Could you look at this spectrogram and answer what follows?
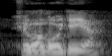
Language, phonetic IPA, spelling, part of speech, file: Russian, [fʲɪɫɐˈɫoɡʲɪjə], филология, noun, Ru-филология.ogg
- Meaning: philology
